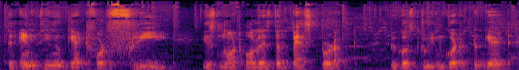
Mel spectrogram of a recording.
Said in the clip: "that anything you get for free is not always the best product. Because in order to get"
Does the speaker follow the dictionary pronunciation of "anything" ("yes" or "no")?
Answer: no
